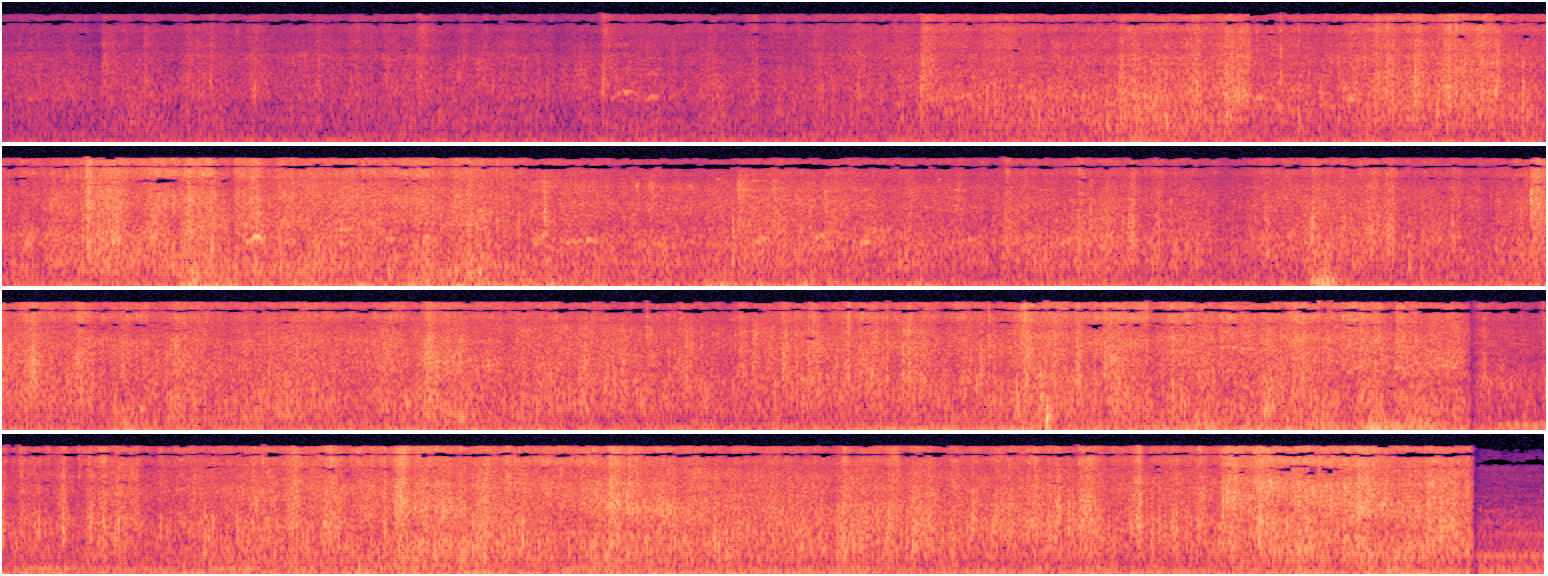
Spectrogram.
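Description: Off-road pickup trucks and an SUV crawling past one after another on a rocky, muddy trail, engines and tyres growing louder as the first truck nears, then holding steady as the others follow. There are a few sharp knocks along the way.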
